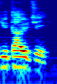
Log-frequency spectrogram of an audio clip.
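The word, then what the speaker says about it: Udogie: No, but then when I said Udoji, I know.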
